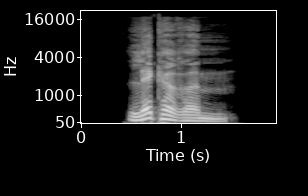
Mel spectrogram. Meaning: strong dative masculine/neuter singular of lecker
- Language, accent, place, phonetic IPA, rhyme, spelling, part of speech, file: German, Germany, Berlin, [ˈlɛkəʁəm], -ɛkəʁəm, leckerem, adjective, De-leckerem.ogg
